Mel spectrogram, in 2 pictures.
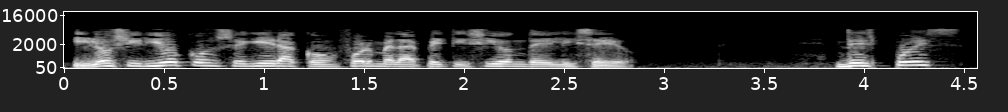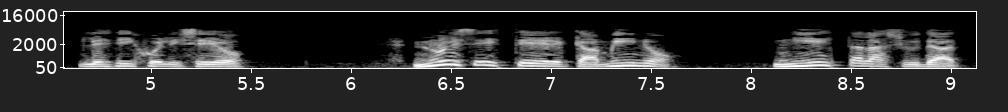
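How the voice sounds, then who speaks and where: A man reading scripture aloud at a steady, measured cadence. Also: on the high side, no echo, highs cut off. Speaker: Bible reader.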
